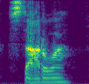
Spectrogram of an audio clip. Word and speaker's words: Sarva: Bhagavate Bhagavate Bhagavate Bhagavate Sarva Sarva Sarva, có chữ R chính giữa nhé.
